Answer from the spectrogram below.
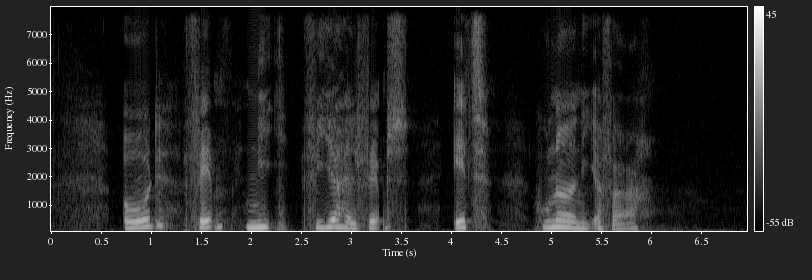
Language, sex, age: Danish, female, 62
